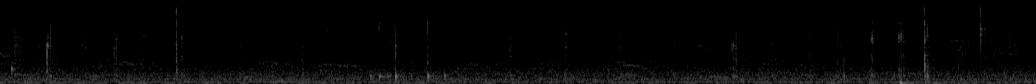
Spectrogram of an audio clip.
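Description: A tall, hand-sized clear plastic body mist bottle with a metallic cap, holding liquid, is tapped and gripped with fingernails. Sharp, quiet clicks and taps sound over a soft, steady low rustle throughout.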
